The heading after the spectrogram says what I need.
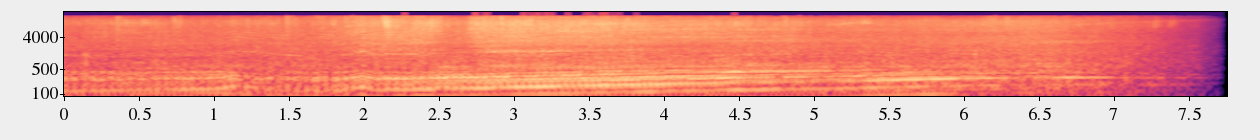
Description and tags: Just car passing by...
car, driving, automobile, city, drive, engine, road, motor, street, cars, field-recording, truck, auto, vehicle, passing, traffic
